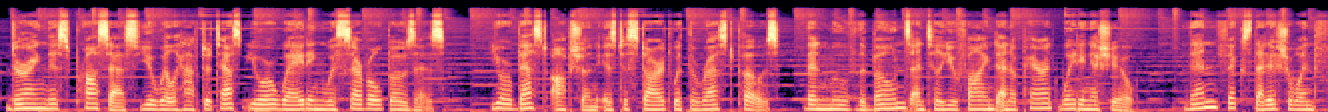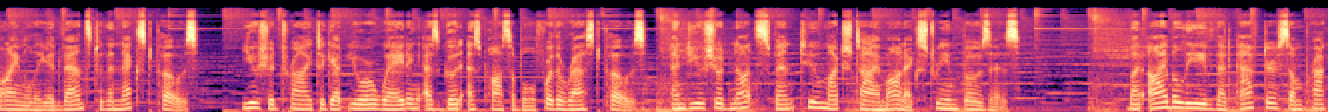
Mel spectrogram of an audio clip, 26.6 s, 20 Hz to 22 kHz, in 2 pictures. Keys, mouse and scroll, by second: 0.2-2.0 drag, 5.0-8.4 middle drag, 10.0-12.0 right drag, 12.3-19.6 drag, 18.4 middle click, 18.6 middle click, 19.1 middle click, 19.6-20.9 middle drag, 21.1-22.6 drag, 22.9-26.5 drag.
